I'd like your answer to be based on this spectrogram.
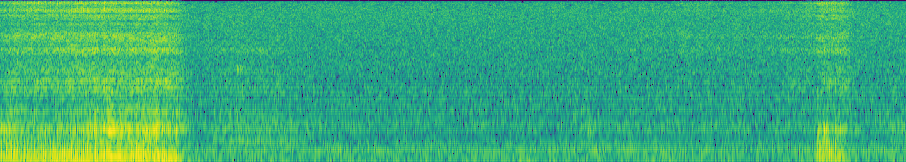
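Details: Relaxing snoring sound-effect recording for sleep: a loud rumbling snore, a long quiet pause, then the start of another brief snore; snoring.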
